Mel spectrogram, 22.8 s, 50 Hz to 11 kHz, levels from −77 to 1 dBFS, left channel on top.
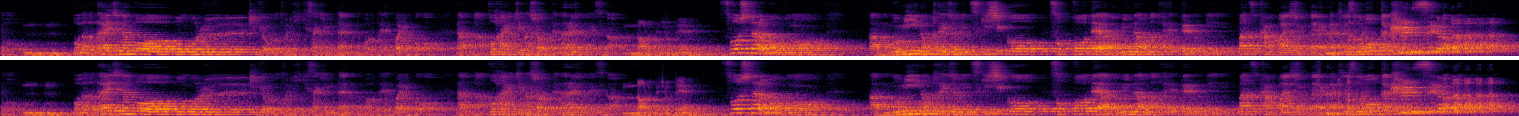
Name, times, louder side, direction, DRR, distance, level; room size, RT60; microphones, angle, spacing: voice 1, 0.3-0.9 9.3-10.4 14.3-14.4 19.9-20.1 21.8-22.4, right 1 dB, 80° right, 3 dB, 0.7 m, -24 dB
voice 2, 1.1-9.3 10.8-12.6 13.0-22.4, equal, 50° left, -11 dB, 1.4 m, -21 dB
8.3 x 4.2 x 3.5 m, 2.6 s
head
